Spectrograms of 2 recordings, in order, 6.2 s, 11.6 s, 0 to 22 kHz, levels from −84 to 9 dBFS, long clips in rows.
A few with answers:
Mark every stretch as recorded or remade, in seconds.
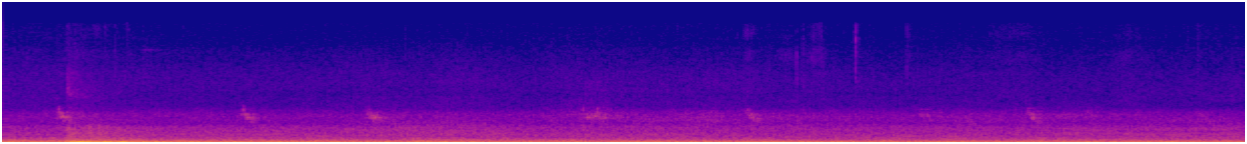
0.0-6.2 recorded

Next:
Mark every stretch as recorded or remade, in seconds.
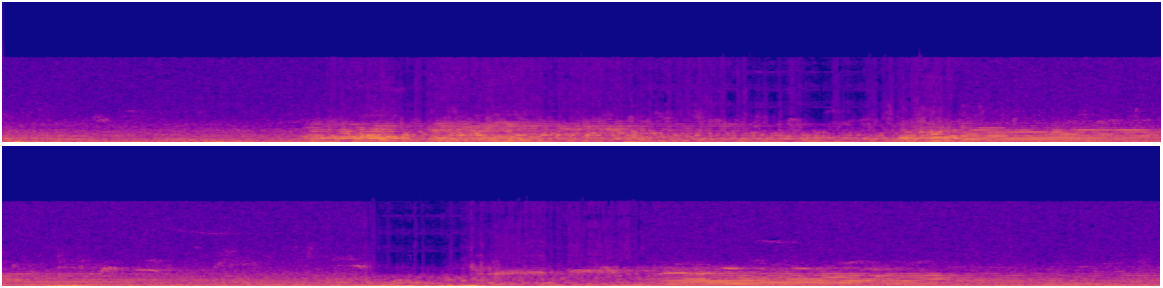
0.0-1.6 recorded; 1.6-4.8 remade; 4.8-7.6 recorded; 7.6-9.0 remade; 9.0-11.6 recorded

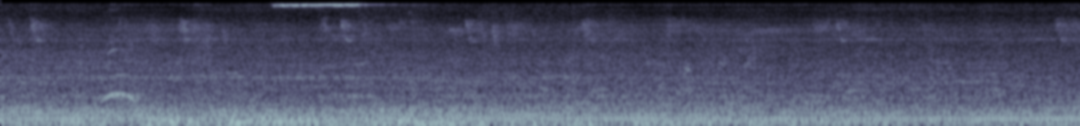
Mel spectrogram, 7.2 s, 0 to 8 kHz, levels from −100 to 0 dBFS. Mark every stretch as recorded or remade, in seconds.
0.0-0.8 recorded; 0.8-1.4 remade; 1.4-3.9 recorded; 3.9-5.5 remade; 5.5-7.2 recorded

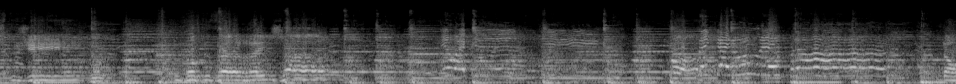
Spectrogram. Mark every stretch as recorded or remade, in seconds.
0.0-1.3 recorded; 1.3-2.0 remade; 2.0-9.6 recorded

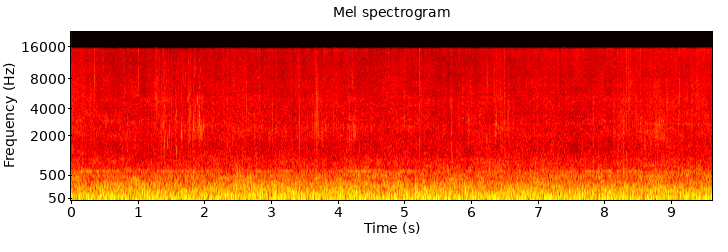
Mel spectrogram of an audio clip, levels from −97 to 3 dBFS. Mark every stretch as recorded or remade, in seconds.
0.0-1.3 remade; 1.3-2.0 recorded; 2.0-9.6 remade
